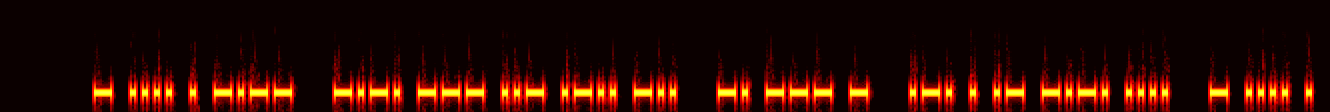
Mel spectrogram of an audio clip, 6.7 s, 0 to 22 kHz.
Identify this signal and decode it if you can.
Morse code, heard as a keyed tone, about 37 wpm, 700 Hz. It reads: THEY COULD NOT REACH THE
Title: Sentences from Top 1000 Words - Review Part 6 - 40wpm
